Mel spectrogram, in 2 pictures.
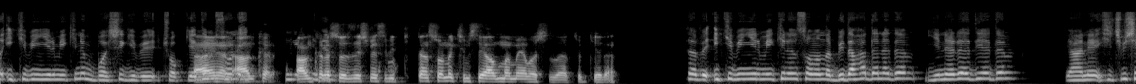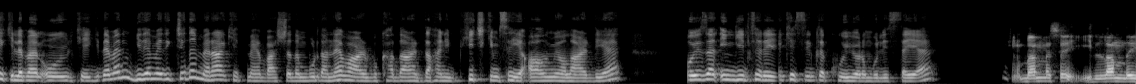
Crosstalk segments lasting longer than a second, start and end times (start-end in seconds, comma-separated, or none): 1.9-3.5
